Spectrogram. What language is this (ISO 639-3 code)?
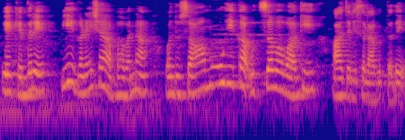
kan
